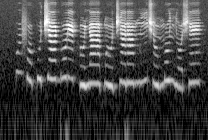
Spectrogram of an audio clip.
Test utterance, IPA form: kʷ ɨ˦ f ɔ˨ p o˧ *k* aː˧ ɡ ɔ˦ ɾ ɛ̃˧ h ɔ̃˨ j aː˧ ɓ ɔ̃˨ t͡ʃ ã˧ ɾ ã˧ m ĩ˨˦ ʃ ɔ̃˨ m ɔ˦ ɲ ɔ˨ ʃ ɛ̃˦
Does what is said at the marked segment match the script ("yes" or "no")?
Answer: no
